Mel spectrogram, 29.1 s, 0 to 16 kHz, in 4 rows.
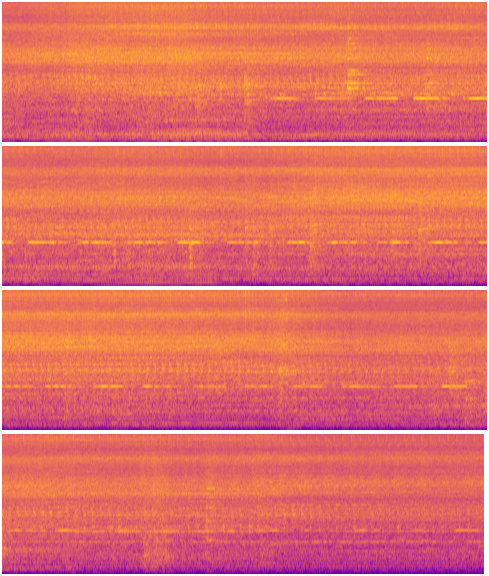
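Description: Hyundai Coupe's 2.0-litre G4GC inline-four petrol engine idling steadily. A thin repeating beep, about two a second, runs over it from a few seconds in.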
